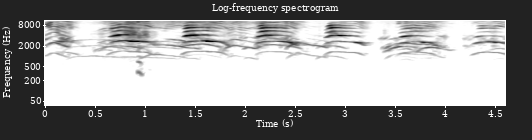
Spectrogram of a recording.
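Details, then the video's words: A group of kittens calling indoors, many overlapping high arched meows that rise and fall, layered and continuous, with a faint low rumble beneath. "funny cats and kittens meowing sound effects"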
